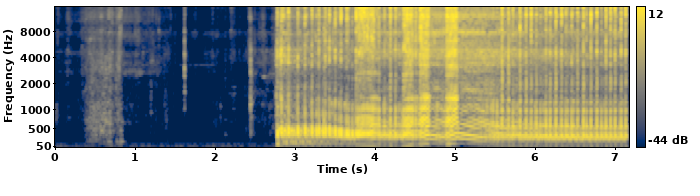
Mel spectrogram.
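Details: Ported and piped vintage Homelite 922 chainsaw cutting wood after leaning the high-speed jet about an eighth turn in; quiet, then snarls to a strong clean high rev, pitch dipping briefly under load. Owner suspects overlong fuel line makes it position sensitive. Running well.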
